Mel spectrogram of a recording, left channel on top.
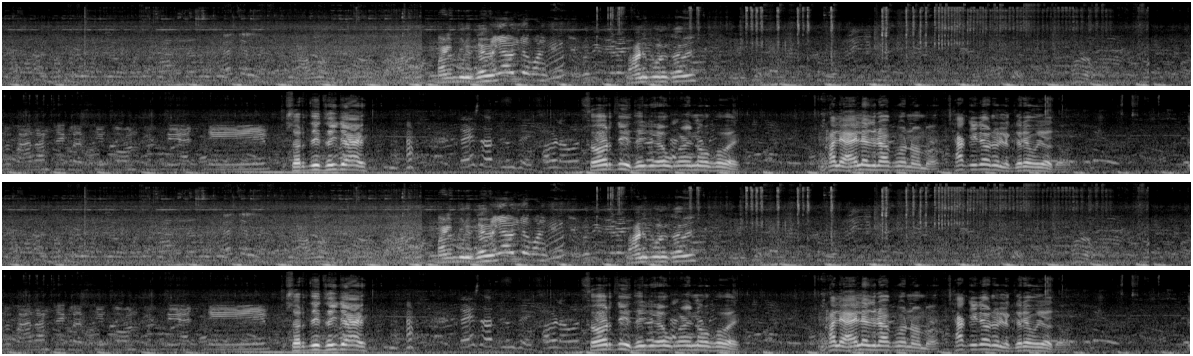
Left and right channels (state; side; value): identical; both; correlation 1.00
